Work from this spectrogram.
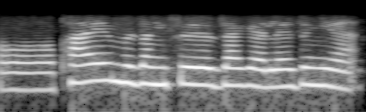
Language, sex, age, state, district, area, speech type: Bodo, female, 18-30, Assam, Udalguri, urban, conversation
